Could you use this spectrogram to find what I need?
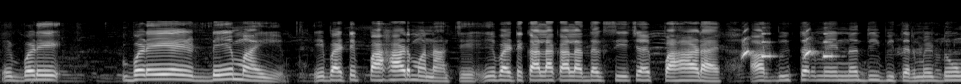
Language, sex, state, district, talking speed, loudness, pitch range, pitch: Halbi, female, Chhattisgarh, Bastar, 170 wpm, -16 LUFS, 185-205 Hz, 195 Hz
